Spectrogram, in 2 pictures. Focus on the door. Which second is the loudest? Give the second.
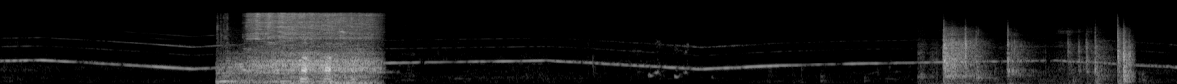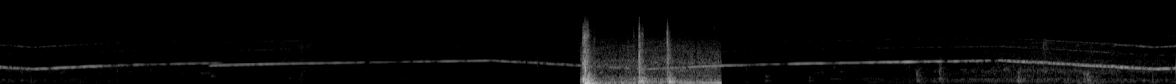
3 s.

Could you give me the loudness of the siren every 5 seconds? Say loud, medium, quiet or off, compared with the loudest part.
loud, loud, medium, medium, loud.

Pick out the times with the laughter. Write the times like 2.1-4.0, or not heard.
3.0-3.8.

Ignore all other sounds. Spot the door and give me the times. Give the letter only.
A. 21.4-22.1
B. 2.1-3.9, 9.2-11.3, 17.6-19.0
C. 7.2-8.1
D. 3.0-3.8
B.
